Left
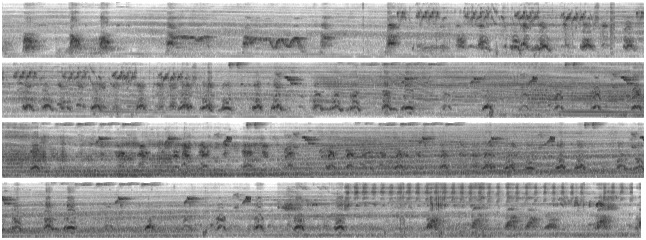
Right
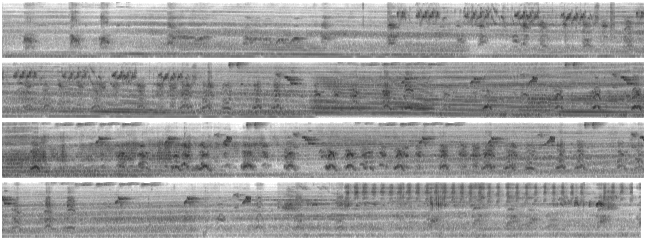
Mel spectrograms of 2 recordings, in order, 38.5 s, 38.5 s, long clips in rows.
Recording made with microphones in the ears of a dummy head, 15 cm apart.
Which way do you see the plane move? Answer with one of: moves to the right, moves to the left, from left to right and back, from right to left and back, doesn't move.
moves to the left.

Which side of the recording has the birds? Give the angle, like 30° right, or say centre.
40° left.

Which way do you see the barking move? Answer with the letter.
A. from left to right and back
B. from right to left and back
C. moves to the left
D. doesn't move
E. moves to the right
A.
